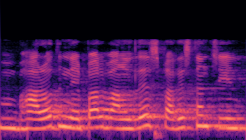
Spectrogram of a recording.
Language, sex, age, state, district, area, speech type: Bengali, female, 30-45, West Bengal, Purba Bardhaman, urban, spontaneous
